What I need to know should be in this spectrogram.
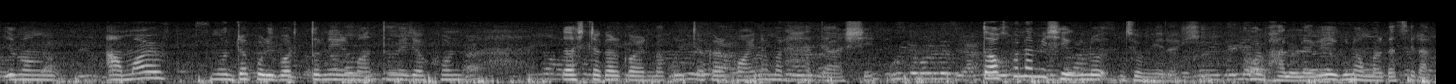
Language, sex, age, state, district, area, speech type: Bengali, female, 18-30, West Bengal, Dakshin Dinajpur, urban, spontaneous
